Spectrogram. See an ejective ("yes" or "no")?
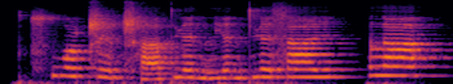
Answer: no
